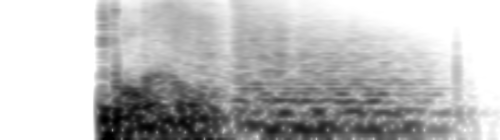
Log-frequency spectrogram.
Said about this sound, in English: Apparently those explosions are really loud.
